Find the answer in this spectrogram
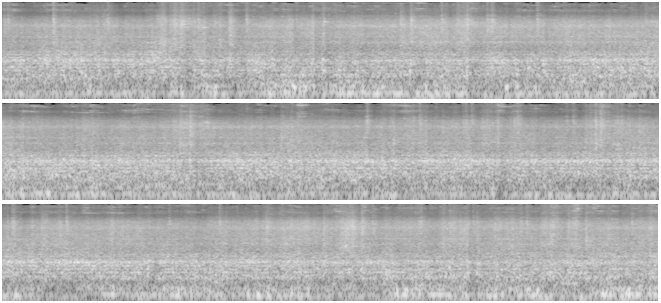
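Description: Moving passenger train heard from aboard a coach: a steady rumble and hum of wheels on rail, with occasional clacks over rail joints.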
